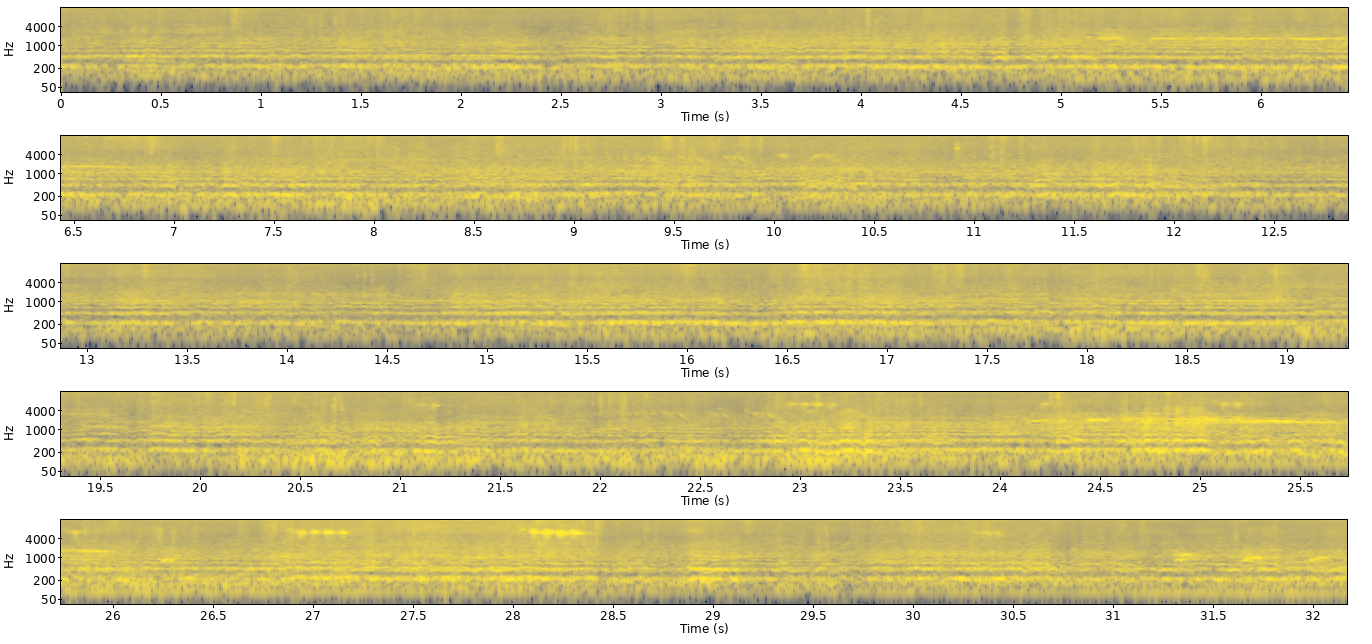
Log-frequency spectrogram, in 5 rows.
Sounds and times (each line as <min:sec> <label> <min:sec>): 0:00.0 Buzzing bees on a Rosemary shrub 0:32.1
0:04.9 Rooster calls 0:07.9
0:05.0 birds singing 0:07.0
0:09.2 birds singing 0:10.6
0:18.9 wind noise 0:24.2
0:21.0 birds singing 0:28.6
0:22.4 Rooster calls 0:28.4
0:25.3 dogs barking 0:26.8
0:30.2 birds singing 0:30.7
0:31.2 Rooster calls 0:32.1
0:31.2 dogs barking 0:32.1
0:31.3 birds singing 0:32.1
